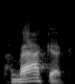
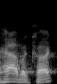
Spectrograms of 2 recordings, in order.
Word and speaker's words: Habakkuk: and over again, but it's Habakkuk or Habakkuk, however you choose to pronounce it.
